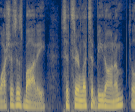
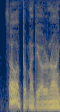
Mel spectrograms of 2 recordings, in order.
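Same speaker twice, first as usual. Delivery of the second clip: normal talking voice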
